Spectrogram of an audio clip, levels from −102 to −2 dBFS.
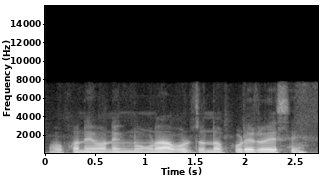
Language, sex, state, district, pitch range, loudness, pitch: Bengali, male, West Bengal, Cooch Behar, 115-120 Hz, -17 LUFS, 115 Hz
